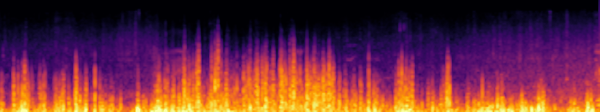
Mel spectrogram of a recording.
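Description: Wind buffeting the camera's microphone: a loud, uneven rumble with crackles.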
